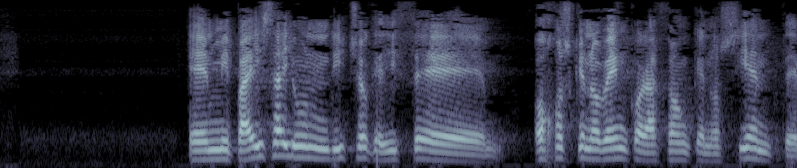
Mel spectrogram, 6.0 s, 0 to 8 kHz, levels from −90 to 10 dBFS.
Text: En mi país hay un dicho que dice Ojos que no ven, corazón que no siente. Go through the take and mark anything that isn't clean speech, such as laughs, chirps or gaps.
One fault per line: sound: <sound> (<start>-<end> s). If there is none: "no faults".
no faults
